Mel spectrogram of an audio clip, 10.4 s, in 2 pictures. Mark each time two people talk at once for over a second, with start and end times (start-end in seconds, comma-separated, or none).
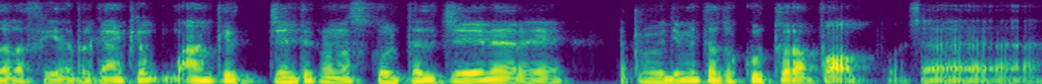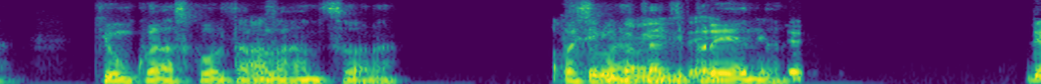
8.0-9.2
